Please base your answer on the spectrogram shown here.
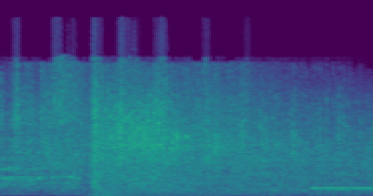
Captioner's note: crash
